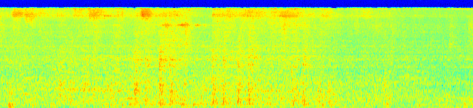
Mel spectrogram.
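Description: Passenger train running at speed, heard from an open coach doorway: a steady running noise with wheels clattering over rail joints.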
